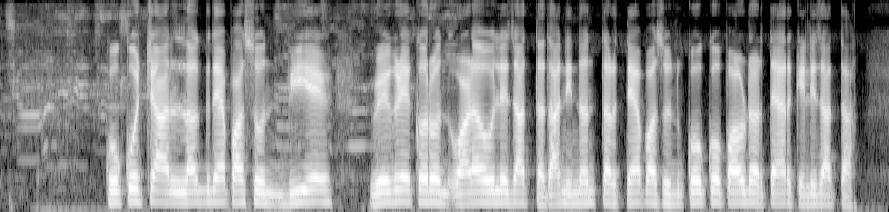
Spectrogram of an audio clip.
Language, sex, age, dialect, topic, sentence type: Marathi, male, 18-24, Southern Konkan, agriculture, statement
